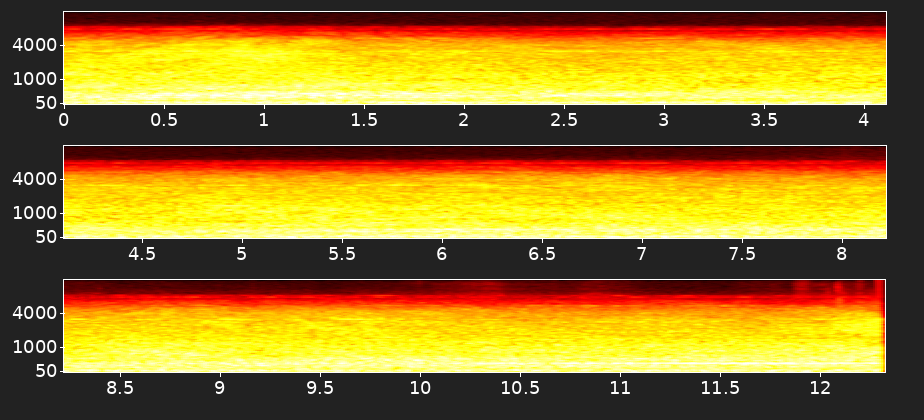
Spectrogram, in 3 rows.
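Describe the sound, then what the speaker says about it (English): A Boeing 747 jet at Anchorage airport roars steadily with broad, sustained engine noise and wind, loud and unbroken throughout, with no voices. "Hey, look at that's another 747."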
